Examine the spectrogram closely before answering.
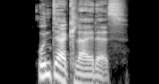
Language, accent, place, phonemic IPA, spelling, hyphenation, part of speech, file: German, Germany, Berlin, /ˈʊntɐˌklaɪ̯dəs/, Unterkleides, Un‧ter‧klei‧des, noun, De-Unterkleides.ogg
- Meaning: genitive singular of Unterkleid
